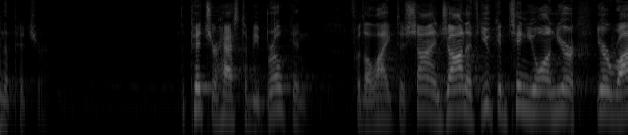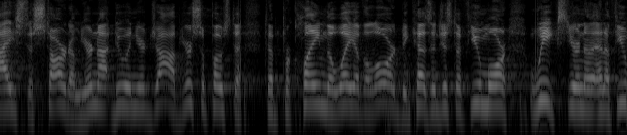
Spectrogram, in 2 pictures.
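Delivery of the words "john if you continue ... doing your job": ordinary delivery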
